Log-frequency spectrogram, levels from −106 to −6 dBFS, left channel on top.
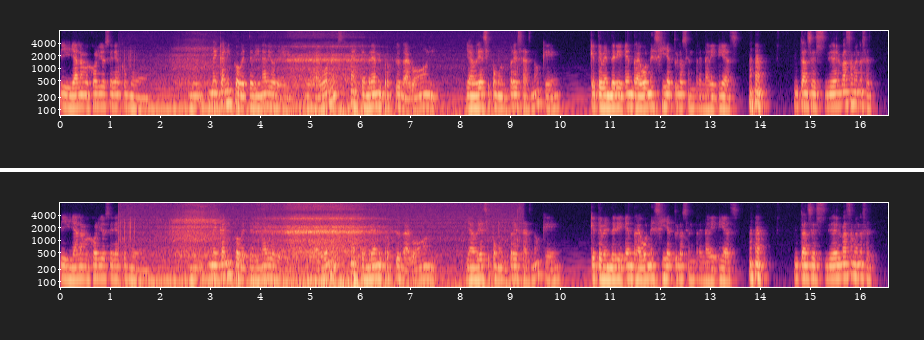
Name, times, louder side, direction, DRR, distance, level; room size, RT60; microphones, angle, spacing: voice 1, 0.0-1.8 2.6-7.5 8.1-10.0 10.6-13.4 13.8-14.0 14.7-16.2, left 1 dB, 65° left, 5 dB, 1.3 m, -26 dB
sound 1, 1.2-9.3, right 6 dB, 70° right, 0.5 m, -33 dB
sound 2, 1.4-13.5, equal, 85° left, 2.6 m, -38 dB
7.4 x 3.6 x 5.0 m, 0.32 s
head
